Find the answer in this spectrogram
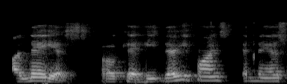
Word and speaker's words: Aeneas: How do you pronounce his name? Aeneas. Aeneas.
